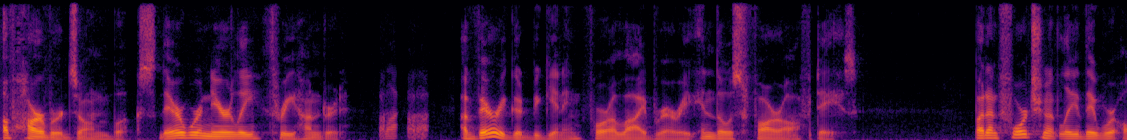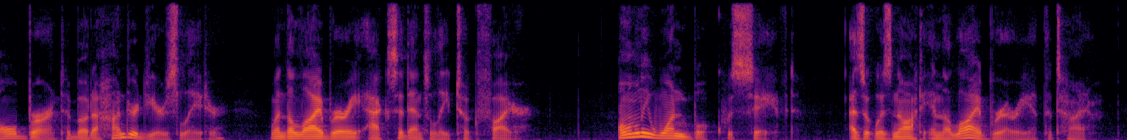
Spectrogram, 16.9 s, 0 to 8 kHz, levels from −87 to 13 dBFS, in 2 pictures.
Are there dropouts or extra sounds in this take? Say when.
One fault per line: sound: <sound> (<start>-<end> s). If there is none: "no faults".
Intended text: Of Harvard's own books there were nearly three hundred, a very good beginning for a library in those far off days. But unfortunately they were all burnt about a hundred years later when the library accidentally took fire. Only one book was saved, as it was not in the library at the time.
sound: laugh (2.8-3.2 s)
